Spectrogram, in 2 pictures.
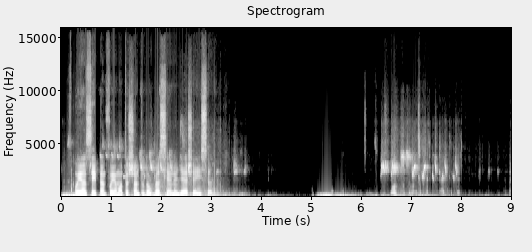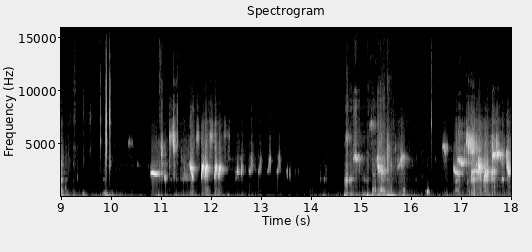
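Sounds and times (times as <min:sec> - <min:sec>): small songbirds chirping: 0:00.0 - 0:03.8, 0:06.2 - 0:08.0, 0:10.8 - 0:13.4, 0:14.7 - 0:16.0, 0:16.6 - 0:18.0.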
